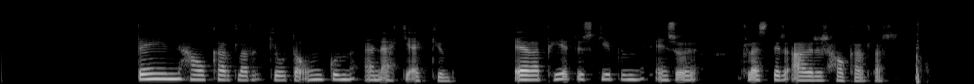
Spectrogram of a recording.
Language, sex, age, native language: Icelandic, female, 50-59, Icelandic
